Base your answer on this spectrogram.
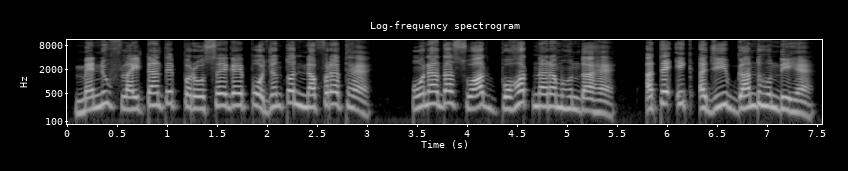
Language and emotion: Punjabi, disgusted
